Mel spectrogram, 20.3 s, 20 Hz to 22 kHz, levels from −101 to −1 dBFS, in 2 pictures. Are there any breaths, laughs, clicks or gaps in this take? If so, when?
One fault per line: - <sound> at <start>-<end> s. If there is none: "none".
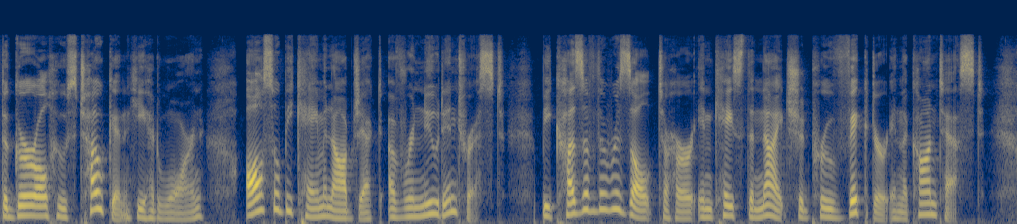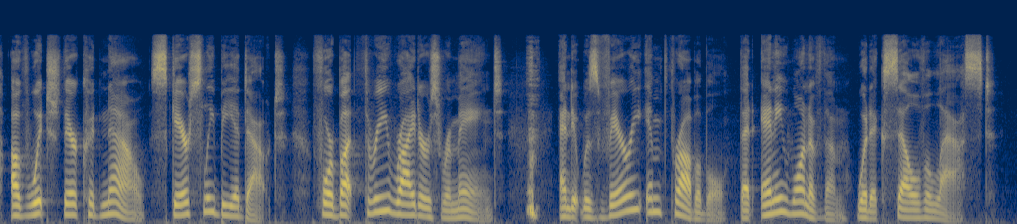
- whoosh at 15.4-15.6 s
